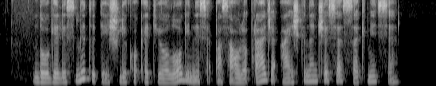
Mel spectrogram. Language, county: Lithuanian, Panevėžys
